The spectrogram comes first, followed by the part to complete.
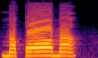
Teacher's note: قاف کی ادائیگی زبان کے جڑ اور تالو کے نرم حصے سے ہے. قاف حروف التفخیم میں سے بھی ہے تو ہم قاف کو اور مد الف کو دونوں کو بھاری آواز میں ادا کریں گے.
